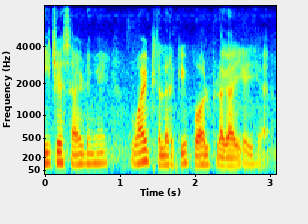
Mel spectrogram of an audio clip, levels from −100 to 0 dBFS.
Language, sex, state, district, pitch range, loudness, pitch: Hindi, male, Uttar Pradesh, Lucknow, 115-135 Hz, -21 LUFS, 130 Hz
